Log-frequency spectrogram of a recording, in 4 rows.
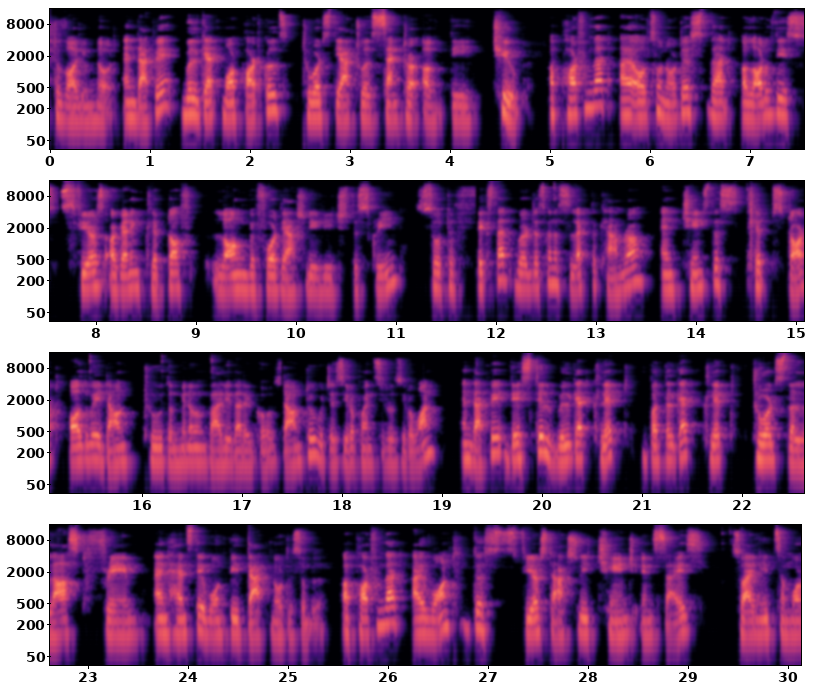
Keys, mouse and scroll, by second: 0.8 space, 4.4 space, 4.9 space, 6.1 Left, 6.2 Left, 6.8 Right, 12.5 click, 14.5-15.6 drag, 16.2 click, 19.2 space, 19.4 space, 20.7 Right, 20.8 Right, 21.1 Right, 21.4 Right, 21.5 Right, 21.6 Right, 21.7-22.2 Right, 22.7-23.6 Right, 23.9 Right, 24.1 Right, 24.2 Right, 24.4 Right, 24.5 Right, 25.1-26.3 Left, 26.5 Left, 26.5-27.8 Right, 29.4 click.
